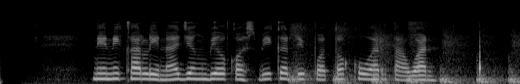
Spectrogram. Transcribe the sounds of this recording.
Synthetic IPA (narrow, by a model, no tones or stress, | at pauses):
ninikarlinad͡ʒɨŋbilkɔsbikɨrdipɔt̪ɔkuwart̪awan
